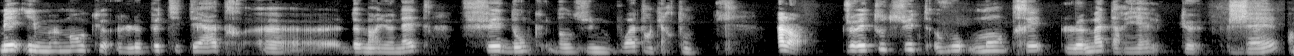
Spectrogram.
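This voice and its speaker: The voice moves at a very slow pace with ordinary pitch variation. Its loudness swings widely. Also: woman, medium pitch for a woman. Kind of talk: casual craft video talk to camera.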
